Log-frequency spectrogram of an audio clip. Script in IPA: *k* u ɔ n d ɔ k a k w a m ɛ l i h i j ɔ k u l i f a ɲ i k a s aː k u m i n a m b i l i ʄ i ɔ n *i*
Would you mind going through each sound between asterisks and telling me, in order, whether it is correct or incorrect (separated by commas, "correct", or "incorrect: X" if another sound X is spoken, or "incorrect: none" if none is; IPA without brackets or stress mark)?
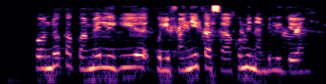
correct, correct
